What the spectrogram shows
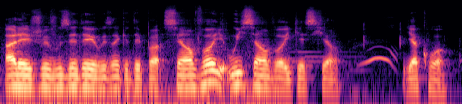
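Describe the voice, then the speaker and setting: A man's voice: on the low side, fairly even intonation, brisk, a little mellow, a little hiss or hum. A man with a head cold casually chatting to viewers while streaming a game. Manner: chatty, rambling, talks to viewers. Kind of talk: casual let's-play commentary. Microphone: desk microphone.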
